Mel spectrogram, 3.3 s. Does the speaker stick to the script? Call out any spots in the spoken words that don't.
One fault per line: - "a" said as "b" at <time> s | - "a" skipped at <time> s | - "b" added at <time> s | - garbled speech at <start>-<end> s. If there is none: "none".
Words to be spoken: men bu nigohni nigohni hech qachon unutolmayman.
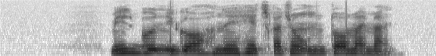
- "nigohni" skipped at 1.8 s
